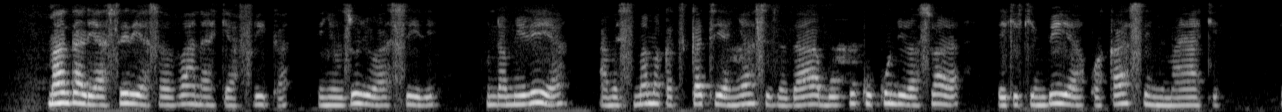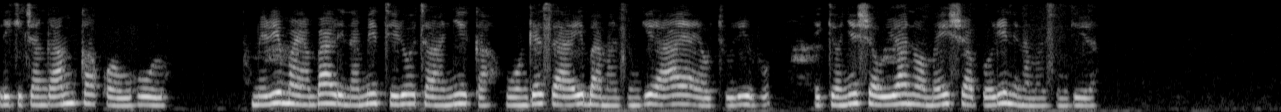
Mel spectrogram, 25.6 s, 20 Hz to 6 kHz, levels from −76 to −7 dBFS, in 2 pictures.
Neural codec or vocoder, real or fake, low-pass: none; real; 5.4 kHz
